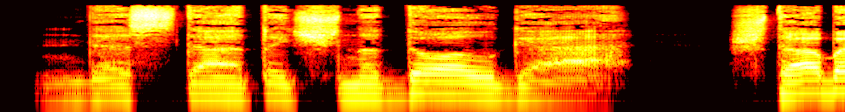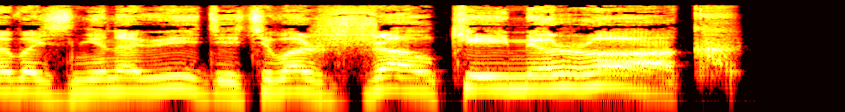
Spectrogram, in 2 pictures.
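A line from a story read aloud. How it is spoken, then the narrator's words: Demonic roar through woman. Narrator (Russian): взревел демон губами Дианы Толоконниковой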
